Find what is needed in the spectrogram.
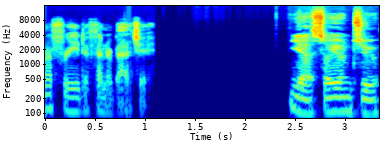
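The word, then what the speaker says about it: Söyüncü: Soyuncu. It's like, so thank you. I was gonna say Soyunco or something like that.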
